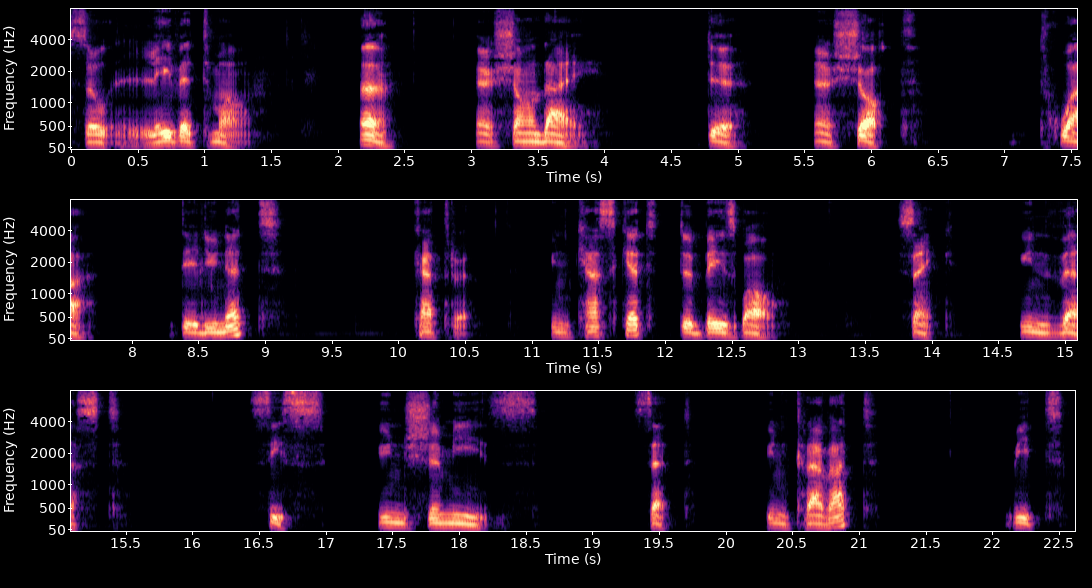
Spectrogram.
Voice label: basic clothing in French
